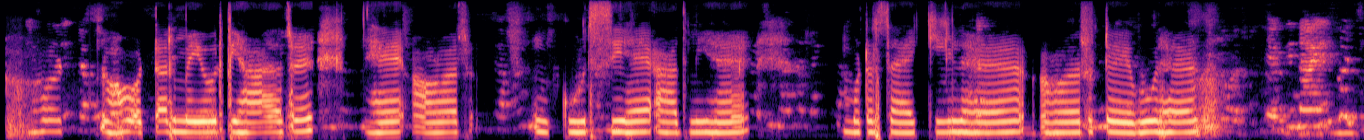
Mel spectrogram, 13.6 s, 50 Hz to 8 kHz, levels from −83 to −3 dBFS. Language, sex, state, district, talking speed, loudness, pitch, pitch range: Hindi, female, Bihar, Jamui, 70 wpm, -13 LUFS, 225 Hz, 220-260 Hz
